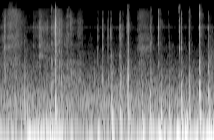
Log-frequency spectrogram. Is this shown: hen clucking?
no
